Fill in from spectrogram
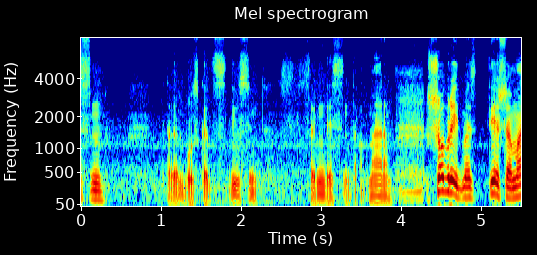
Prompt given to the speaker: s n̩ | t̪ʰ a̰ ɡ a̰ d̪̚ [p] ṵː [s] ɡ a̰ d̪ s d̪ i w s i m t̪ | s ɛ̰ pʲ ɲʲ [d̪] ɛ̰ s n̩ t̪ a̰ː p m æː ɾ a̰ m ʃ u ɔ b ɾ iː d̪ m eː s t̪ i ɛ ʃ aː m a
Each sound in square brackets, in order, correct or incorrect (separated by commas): incorrect, correct, correct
